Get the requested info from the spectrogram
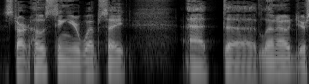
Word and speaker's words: Linode: I used to call them Linode because that's what it looks like to me, Linode, but it's actually pronounced Linode because it's a node, like a thing, like a server, and they host Linux, which is pronounced Lin.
